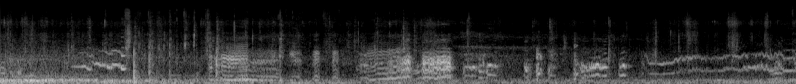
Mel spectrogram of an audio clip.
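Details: Backyard hens and roosters snacking on Thanksgiving: a flock's busy clucking, overlapping short harmonic calls and a few longer wavering notes rising toward the end, with low rumble and scattered clicks beneath.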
